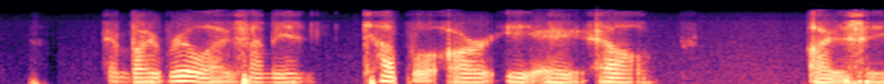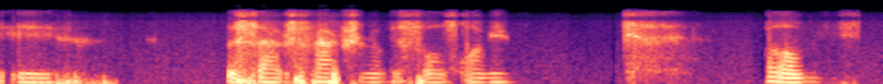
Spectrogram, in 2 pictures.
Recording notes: ACIM Daily Conference Call.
